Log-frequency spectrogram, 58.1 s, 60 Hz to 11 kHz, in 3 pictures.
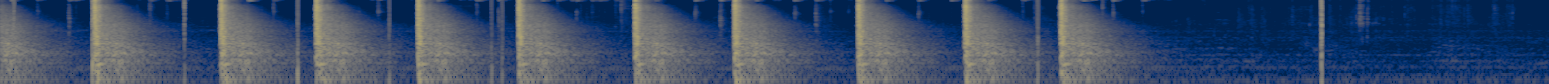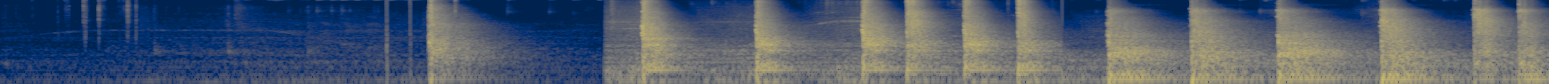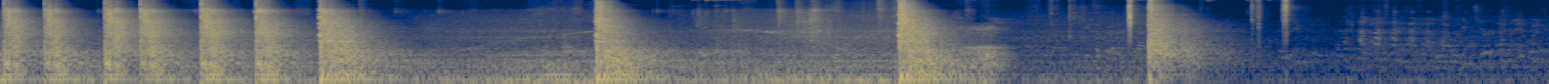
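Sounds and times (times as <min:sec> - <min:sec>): pistol shots: 0:00.0 - 0:02.1, 0:02.7 - 0:10.1, 0:10.7 - 0:14.2, 0:24.7 - 0:25.8, 0:27.3 - 0:28.2, 0:28.8 - 0:43.5, 0:52.8 - 0:54.5.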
